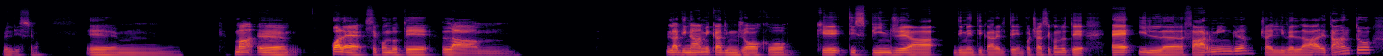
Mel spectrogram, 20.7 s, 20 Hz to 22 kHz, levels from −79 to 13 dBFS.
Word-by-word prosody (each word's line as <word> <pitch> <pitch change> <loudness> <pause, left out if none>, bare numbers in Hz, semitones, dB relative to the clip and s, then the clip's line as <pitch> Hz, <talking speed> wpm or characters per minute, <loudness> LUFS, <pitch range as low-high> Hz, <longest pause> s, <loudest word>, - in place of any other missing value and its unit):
bellissimo! 100 +1 -12 0.6
Ehm, 100 -3 -7 0.8
ma, 120 -1 +1
ehm, 105 -3 +1 0.5
qual 140 -2 +7
è 105 -3 +5
secondo 110 0 -5
te 105 0 +1
la, 95 -4 +1
mhmm 90 -1 -18 2.4
la 120 0 +3
dinamica 115 0 +1
di 110 - -5
un 105 -1 -3
gioco 105 +1 -3 0.3
che 115 0 +2
ti 115 0 -7
spinge 110 +1 0
a 100 0 0
dimenticare 100 -1 -4
il 95 -1 -9
tempo. 95 +1 -7
Cioè, 100 - -1
secondo 115 +3 -6
te 100 -4 +2 0.3
è 120 +1 +8
il 105 -3 0
farming? 145 +10 -2
Cioè 105 - -3
il 100 0 -4
livellare 105 +3 -1
tanto? 170 - -4
105 Hz, 95 wpm, -22 LUFS, 100-115 Hz, 2.4 s, è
